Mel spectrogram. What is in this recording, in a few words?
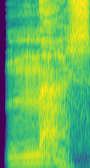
jeers; Sniper; fr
